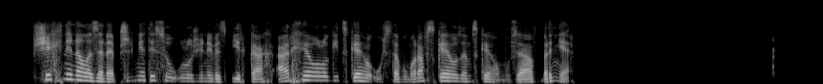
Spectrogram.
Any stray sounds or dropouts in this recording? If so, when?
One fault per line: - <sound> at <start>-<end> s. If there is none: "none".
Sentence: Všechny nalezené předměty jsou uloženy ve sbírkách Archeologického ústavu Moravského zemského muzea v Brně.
none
